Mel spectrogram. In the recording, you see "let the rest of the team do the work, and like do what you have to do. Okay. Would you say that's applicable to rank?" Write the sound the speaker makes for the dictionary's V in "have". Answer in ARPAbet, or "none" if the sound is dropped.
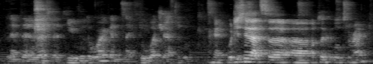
F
